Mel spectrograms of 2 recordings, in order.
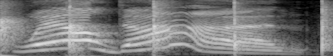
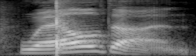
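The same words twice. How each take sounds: First: Loud cheer of "Well done". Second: Said in the usual way. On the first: Pretend. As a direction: cheer like a fan at a basket. Cheering a basket.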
